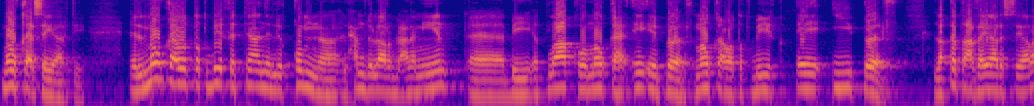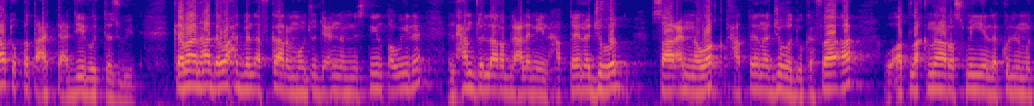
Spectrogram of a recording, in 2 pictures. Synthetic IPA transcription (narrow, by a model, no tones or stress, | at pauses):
mawqɪʕsajːɑːɾˤt̪i | ʔɪlmawqɪʕwɪt̪ːɑt̪ˤbiːqɪt̪ːaːnilːiqʊmnaɪlħamd̪ʊlɪlːaːɾˤɑbːɪlʕaːlamɪjiːnbɪʔɨt̪ˤlɑːqmawqɪʕʔeːʔeːpeɾfmawqɪʕwɪt̪ɑt̪ˤbiːqʔeːʔiːpeɾf | lɪqɨt̪ˤʕɣajɑːɾˤɪsːajːɑːɾˤɑːt̪wɪqɨt̪ˤʕɪt̪ːaʕd̪iːlwɪt̪ːazwḭːd̪̚ | kamaːnhaːd̪awaːħɪd̪̚mɪnɪlʔafkɑːɾˤɪlmowːd͡ʒuːd̪aʕɪnːnamɪnɪsːniːnt̪ˤɑwiːla | ɪlħamd̪ʊɪlːaːɾˤɑbːɪlʕaːlamiːnħɑt̪ˤːeːnad͡ʒʊhd̪ | sˤɑːɾˤʕɪnːawɑqt̪ħɑt̪ˤːeːnad͡ʒʊhd̪wkafaːʔa | wʔɑ̰t̪ˤlɑqnaɾˤɑsmɪjːanlɪkʊlːɪlmʊ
